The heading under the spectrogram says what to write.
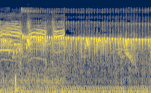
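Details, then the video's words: Prinia call used for luring birds, agitated as if fighting: one sustained shrill buzzing trill with a faint overtone above it, with a couple of quick chirps near the start. "suara prenjak pikat ribut tarung"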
